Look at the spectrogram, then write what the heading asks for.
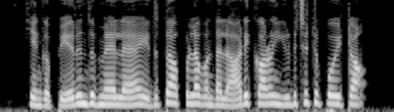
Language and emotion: Tamil, sad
